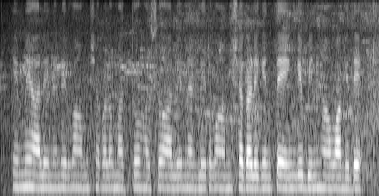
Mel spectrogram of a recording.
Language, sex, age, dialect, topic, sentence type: Kannada, female, 18-24, Central, agriculture, question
